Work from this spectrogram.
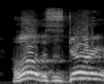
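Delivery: loud, high-pitched yelling. Retelling how their dad answers the phone, imitating Gary yelling on phone. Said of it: "why are you yelling?".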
